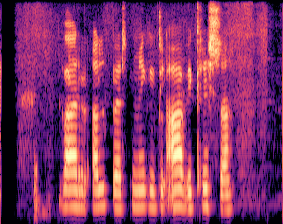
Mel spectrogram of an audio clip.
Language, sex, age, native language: Icelandic, male, 8, Icelandic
